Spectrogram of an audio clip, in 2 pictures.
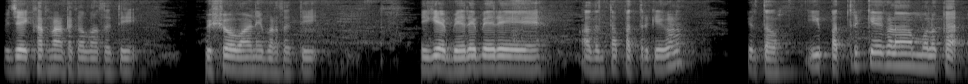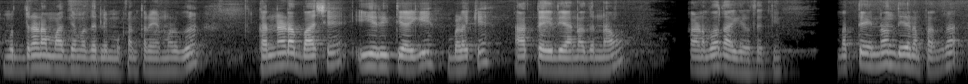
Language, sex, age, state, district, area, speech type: Kannada, male, 18-30, Karnataka, Koppal, rural, spontaneous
